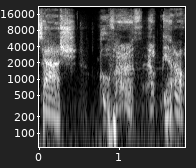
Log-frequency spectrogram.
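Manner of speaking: very high, hushed, whispering voice. Voicing a character who asks a companion for help: whispering. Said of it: "then he also whispers".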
